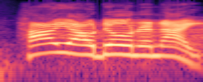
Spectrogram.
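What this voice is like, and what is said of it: Imitates another person's voice. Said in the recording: “This is my impression of David Copperfield's show”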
